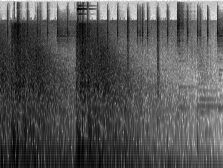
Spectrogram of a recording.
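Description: Heavy booming cannon fire and bomb blasts roll over a dense, rumbling barrage, with two big impacts about a second apart and fainter sharp cracks scattered after them.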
